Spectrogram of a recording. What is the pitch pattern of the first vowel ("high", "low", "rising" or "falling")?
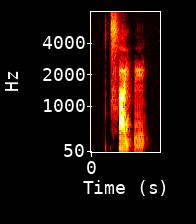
falling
